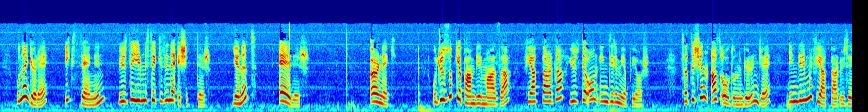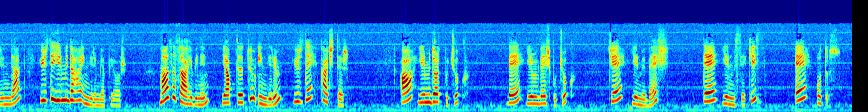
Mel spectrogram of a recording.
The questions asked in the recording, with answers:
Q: Mağaza sahibinin yaptığı tüm indirim yüzde kaçtır?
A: Yanıt D'dir.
